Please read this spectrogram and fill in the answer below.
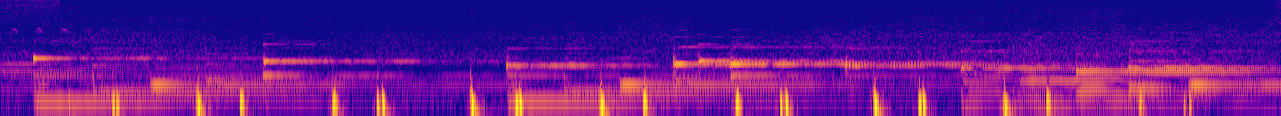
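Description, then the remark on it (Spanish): A steady, muffled heartbeat thumps in paired lub-dub beats about once a second, set against a soft, sustained droning musical pad. No one speaks. “Conéctate con el latido de tu corazón.”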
